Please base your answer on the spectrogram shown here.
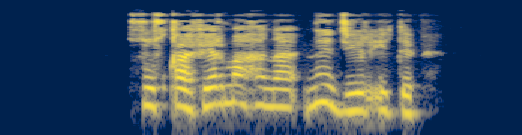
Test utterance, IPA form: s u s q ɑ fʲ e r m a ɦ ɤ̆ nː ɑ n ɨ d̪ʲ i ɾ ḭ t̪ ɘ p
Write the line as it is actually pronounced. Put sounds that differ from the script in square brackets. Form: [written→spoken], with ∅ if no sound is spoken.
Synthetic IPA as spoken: s u s q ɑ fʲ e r m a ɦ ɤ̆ [nː→n] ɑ n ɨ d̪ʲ i ɾ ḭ t̪ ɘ p

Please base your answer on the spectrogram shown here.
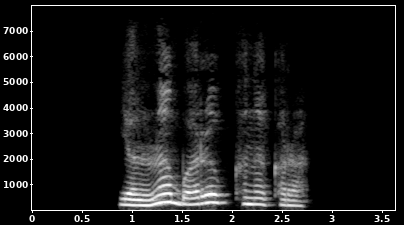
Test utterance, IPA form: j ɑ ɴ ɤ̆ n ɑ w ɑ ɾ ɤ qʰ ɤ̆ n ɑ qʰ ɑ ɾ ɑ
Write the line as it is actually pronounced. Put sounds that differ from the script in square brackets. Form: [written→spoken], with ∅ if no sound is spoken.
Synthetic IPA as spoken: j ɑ [ɴ→n] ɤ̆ n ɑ [w→b] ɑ ɾ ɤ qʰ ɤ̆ n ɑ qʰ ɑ ɾ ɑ

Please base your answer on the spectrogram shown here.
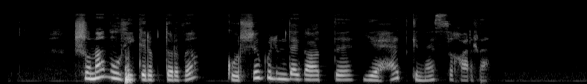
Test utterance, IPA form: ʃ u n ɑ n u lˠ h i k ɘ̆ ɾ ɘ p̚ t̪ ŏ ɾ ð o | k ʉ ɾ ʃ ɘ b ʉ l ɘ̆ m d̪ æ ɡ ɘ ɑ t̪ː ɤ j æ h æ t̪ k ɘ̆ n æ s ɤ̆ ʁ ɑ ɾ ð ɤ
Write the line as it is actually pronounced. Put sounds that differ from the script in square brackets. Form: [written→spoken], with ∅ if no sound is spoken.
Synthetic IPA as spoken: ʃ u n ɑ n u lˠ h i k ɘ̆ ɾ ɘ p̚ t̪ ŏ ɾ ð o | k ʉ ɾ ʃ ɘ b ʉ l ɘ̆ m d̪ æ ɡ ɘ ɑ t̪ː ɤ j æ h æ t̪ k ɘ̆ n æ s ɤ̆ ʁ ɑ ɾ ð ɤ

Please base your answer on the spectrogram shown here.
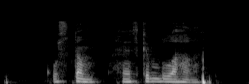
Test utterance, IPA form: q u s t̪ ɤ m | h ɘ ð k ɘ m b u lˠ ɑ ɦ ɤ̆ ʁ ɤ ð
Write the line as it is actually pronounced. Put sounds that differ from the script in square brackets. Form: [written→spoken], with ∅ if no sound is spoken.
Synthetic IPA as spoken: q u s t̪ ɤ m | h ɘ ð k ɘ m b u lˠ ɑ ɦ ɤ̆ ʁ ɤ ð

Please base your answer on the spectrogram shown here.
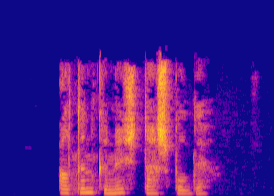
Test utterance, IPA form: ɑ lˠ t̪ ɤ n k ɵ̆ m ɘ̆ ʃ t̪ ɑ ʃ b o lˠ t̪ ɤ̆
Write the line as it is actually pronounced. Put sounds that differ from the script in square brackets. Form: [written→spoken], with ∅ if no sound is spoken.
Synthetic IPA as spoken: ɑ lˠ t̪ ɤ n k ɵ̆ m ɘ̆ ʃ t̪ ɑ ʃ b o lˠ [t̪→d̪] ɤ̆

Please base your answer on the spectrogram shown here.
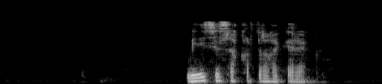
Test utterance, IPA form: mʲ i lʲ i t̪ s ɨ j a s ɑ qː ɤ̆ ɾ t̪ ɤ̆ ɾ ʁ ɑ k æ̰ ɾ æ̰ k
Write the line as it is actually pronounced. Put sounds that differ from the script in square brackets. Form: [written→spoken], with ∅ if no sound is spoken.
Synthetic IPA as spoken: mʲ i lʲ i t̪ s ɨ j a s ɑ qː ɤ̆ ɾ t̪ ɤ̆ ɾ ʁ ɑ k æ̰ ɾ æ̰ k

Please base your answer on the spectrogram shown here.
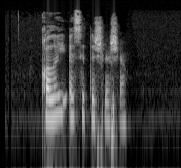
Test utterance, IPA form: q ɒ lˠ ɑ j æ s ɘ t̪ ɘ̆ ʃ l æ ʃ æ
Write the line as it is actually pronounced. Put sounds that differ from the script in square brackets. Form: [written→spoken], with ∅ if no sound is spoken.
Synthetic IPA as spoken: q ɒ lˠ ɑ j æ s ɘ t̪ ɘ̆ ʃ l æ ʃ æ

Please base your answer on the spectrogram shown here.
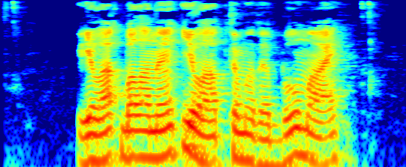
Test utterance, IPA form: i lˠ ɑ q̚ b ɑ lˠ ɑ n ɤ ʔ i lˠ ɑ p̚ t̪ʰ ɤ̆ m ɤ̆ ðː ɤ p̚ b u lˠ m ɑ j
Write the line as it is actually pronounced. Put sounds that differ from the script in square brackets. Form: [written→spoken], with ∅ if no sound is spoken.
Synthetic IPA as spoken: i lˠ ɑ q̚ b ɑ lˠ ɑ n ɤ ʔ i lˠ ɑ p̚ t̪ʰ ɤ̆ m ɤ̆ [ðː→ð] ɤ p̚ b u lˠ m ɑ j

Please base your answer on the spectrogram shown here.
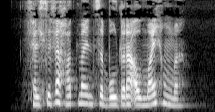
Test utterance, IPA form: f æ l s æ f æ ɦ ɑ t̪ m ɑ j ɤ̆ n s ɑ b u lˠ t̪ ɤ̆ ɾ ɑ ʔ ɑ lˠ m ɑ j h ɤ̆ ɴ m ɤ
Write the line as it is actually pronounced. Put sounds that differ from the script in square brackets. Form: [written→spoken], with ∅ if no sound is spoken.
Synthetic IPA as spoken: f æ l s æ f æ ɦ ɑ t̪ m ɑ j ɤ̆ n s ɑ b u lˠ [t̪→d̪] ɤ̆ ɾ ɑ ʔ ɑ lˠ m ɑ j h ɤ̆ ɴ m ɤ

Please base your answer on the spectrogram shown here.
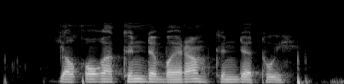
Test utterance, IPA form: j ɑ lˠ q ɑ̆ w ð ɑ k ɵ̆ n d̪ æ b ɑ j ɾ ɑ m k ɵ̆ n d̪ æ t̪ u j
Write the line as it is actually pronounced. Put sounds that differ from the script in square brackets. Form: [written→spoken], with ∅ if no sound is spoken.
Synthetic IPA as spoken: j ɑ lˠ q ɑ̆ w [ð→ʁ] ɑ k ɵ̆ n d̪ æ b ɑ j ɾ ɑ m k ɵ̆ n d̪ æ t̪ u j

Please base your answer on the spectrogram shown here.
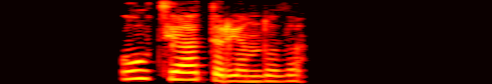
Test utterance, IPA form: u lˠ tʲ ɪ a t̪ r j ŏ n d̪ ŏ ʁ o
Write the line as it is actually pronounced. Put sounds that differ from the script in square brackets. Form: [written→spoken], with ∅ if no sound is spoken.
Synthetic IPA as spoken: u lˠ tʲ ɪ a t̪ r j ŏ n d̪ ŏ [ʁ→ð] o

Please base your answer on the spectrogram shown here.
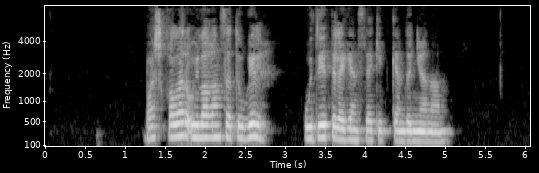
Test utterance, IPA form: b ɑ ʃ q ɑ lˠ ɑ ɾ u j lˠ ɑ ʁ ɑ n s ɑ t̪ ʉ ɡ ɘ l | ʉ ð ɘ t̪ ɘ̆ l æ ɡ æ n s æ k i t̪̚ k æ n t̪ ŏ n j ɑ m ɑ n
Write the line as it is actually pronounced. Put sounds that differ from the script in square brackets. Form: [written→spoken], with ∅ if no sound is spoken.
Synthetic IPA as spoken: b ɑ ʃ q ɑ lˠ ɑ ɾ u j lˠ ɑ ʁ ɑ n s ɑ t̪ ʉ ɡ ɘ l | ʉ ð ɘ t̪ ɘ̆ l æ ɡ æ n s æ k i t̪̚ k æ n [t̪→d̪] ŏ n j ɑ [m→n] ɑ n

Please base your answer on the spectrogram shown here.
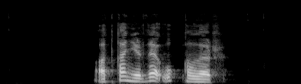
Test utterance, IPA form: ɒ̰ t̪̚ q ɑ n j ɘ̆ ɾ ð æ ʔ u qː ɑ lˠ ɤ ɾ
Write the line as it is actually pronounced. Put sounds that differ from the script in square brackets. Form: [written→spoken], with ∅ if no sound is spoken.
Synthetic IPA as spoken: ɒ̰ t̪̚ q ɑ n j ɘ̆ ɾ ð æ ʔ u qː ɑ lˠ ɤ ɾ

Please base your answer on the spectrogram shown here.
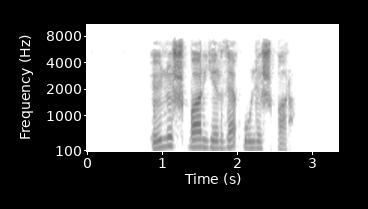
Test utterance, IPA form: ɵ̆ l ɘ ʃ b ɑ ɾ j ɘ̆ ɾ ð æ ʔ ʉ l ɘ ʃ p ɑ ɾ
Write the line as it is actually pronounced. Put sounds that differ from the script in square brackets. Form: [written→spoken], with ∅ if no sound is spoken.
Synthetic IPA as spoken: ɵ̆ l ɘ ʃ b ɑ ɾ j ɘ̆ ɾ ð æ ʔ ʉ l ɘ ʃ [p→b] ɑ ɾ

